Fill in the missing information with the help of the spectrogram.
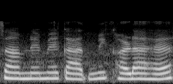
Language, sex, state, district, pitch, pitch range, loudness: Hindi, female, Jharkhand, Garhwa, 265 Hz, 255-275 Hz, -13 LUFS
